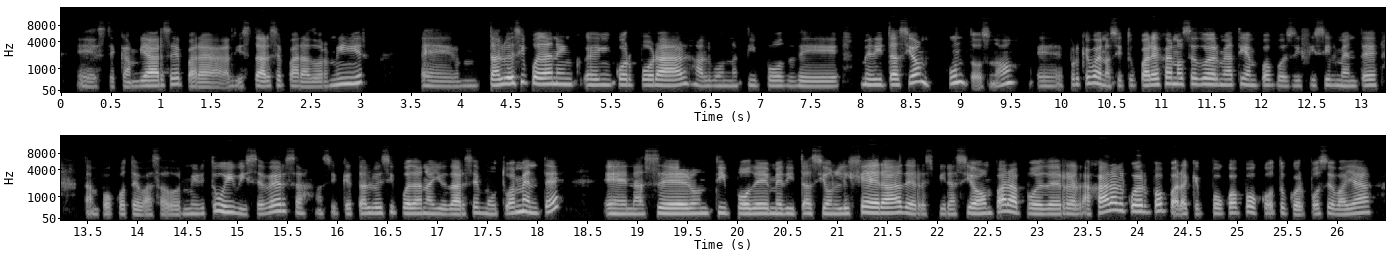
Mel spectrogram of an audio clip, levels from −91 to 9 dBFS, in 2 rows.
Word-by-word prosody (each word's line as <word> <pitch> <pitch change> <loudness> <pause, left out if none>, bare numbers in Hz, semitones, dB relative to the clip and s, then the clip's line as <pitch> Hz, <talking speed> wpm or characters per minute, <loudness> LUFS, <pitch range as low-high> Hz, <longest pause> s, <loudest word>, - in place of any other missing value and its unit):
este, 170 -1 -12
cambiarse 195 +7 +1
para 160 -7 -2
alistarse 190 +1 -2
para 185 -4 -3
dormir, 235 - -2 0.6
eh, 180 -3 -6 0.3
tal 220 +2 +3
vez 260 +1 +5
sí 330 - -3
puedan 255 -3 +4
in 240 -1 -3
eh, 220 0 -2
incorporar 220 -1 +1
algún 195 0 -8
tipo 195 -3 -7
de 180 -1 -5 0.2
meditación 230 +7 +1
juntos, 300 +2 -3
¿no?, 280 +7 -3 0.2
eh, 185 0 -10
porque, 240 +3 -6
bueno, 260 -9 +1
si 195 - -7
tu 205 0 -13
pareja 230 +5 +3
no 245 - 0
se 245 0 -3
duerme 235 -2 +1
a 220 - -2
tiempo, 215 -2 -3
pues, 190 -2 -8
difícilmente 205 +1 -5 0.3
tampoco 180 0 -7
te 180 -1 -5
vas - - -8
a - - -5
dormir 190 +3 -7
tú 285 +2 +1
y 245 -1 +3
viceversa, 205 +5 -1
así - - -14
que 195 - -6
tal 205 +1 -2
vez 215 0 -2
sí 245 - -9
puedan 205 -1 +2
ayudarse 190 +2 0
mutuamente 220 - +1 0.5
en 190 -1 +1
hacer 200 0 +5
un 205 0 -2
tipo 205 -3 +1
de 200 0 +3
meditación 200 0 -2
ligera, 215 +1 +6
de 200 -4 +1
respiración 190 +3 -1
para 265 0 +6
poder 190 -3 +1
relajar 195 - +4
al 315 -2 +3
cuerpo 275 +1 +2
para - - +2
que 190 -1 -8
poco 200 +1 -1
a - - -2
poco 220 -4 -2
tu 210 - -7
cuerpo 180 +2 -4
se 200 0 -3
vaya 205 +7 0
205 Hz, 165 wpm, -23 LUFS, 190-230 Hz, 0.6 s, ligera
